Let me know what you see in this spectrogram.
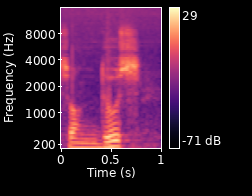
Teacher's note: For example, in Gondi, given two morphemes son and us, which means to lose, we have a d inserted within the word, and so son us is pronounced as son dus. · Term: excrescence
